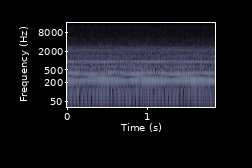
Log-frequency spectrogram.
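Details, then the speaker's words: Motorhome (converted bus) heating/hot-water system: induction brushless circulation pump, supposed to be quiet, makes a constant even buzz and hum with no pitch change; cause unclear. "And in theory it shouldn’t buzz; it’s induction brushless, supposed to work quietly"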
